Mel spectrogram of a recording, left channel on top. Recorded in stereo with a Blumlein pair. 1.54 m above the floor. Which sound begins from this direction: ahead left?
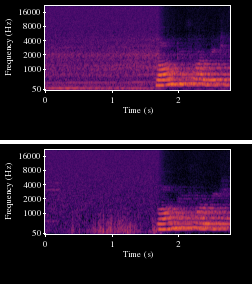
A woman speaking, at 1.7 s.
